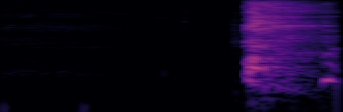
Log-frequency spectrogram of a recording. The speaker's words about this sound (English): Oof. Sorry. COVID cough.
